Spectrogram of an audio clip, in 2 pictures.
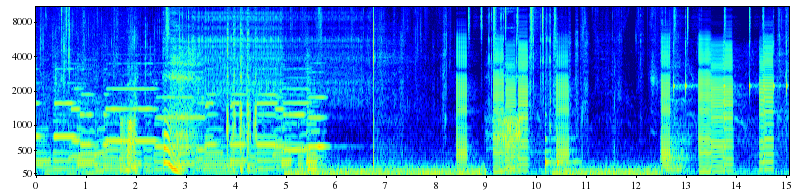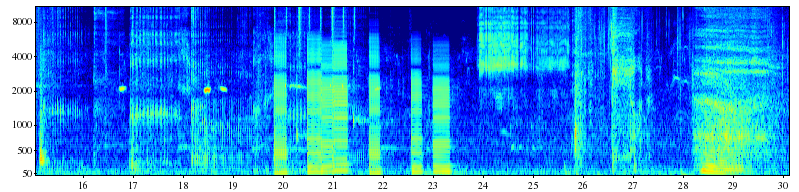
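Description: Cartoon soundtrack: light background music for the first few seconds, then a low rumble, then a string of short comic sound effects and wordless vocal noises, ending with a falling, drawn-out vocal sound.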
